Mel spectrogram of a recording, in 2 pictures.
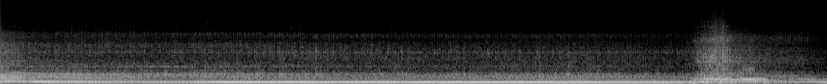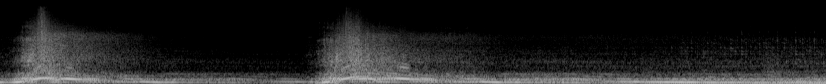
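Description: C8 Corvette's V8 through a Ryft titanium exhaust, just started and settling from its start-up flare into a high, steady idle. Three quick throttle revs rise and fall in pitch at about 7, 9 and 12 seconds, then it drops back to idle.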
